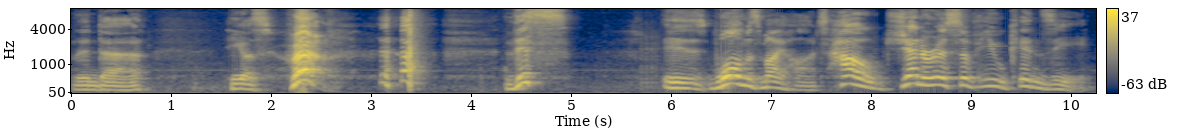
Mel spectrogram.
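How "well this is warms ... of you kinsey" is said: booming high delight turning to stern, slow orders; expansive patriarch. Acted. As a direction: gush grandly, then instruct with authority. GM voices Ferdinand pleased, then commanding.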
